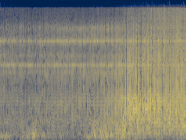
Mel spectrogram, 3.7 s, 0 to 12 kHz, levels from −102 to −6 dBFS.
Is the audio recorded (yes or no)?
no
